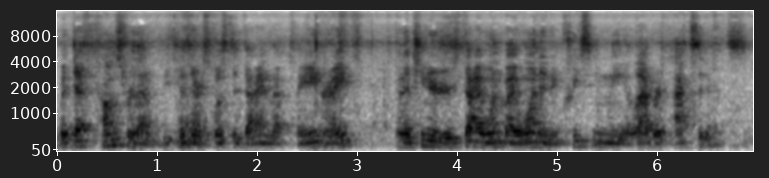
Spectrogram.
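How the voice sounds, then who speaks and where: A man reads a story aloud in an expressive storybook style, slipping into casual asides. His voice sits at a middling pitch and is picked up from a distance in an echoey room with faint noise. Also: brisk. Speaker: author reading from his book at a school readers theatre.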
